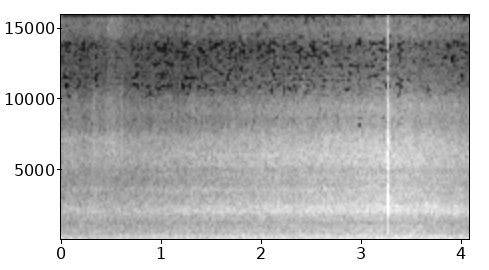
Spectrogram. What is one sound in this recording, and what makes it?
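A button on a control panel clicks.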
